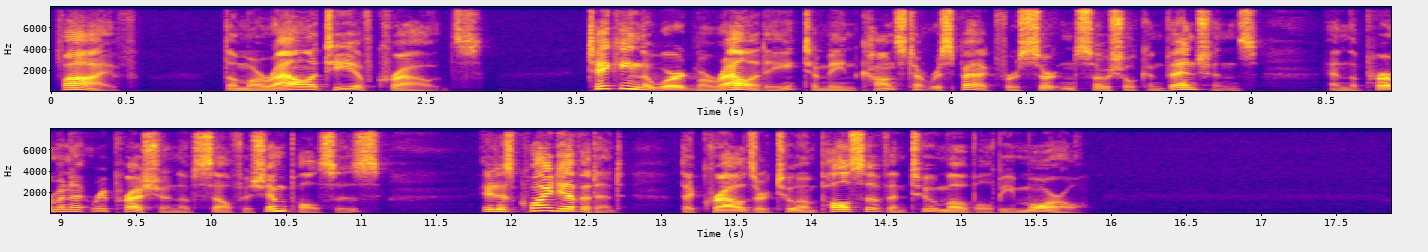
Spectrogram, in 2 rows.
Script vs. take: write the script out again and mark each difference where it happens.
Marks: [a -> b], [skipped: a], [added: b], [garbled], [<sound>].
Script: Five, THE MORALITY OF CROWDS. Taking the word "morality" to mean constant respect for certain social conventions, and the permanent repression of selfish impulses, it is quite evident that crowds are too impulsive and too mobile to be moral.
Five, THE MORALITY OF CROWDS. Taking the word "morality" to mean constant respect for certain social conventions, and the permanent repression of selfish impulses, it is quite evident that crowds are too impulsive and too mobile [skipped: to] be moral.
